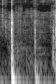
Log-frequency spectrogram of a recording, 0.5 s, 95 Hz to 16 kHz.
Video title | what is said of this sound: #itoangmatindi #daminglaman #part1 #highlights #yuotubeshortvideo #farming #yutubeshorts | tiyak may laman pa yan dahil ng iba ang tunog niyan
